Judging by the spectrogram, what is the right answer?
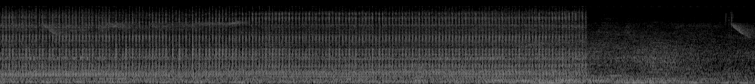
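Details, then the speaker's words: Mini air-conditioner condensate pump after a vibration-damping fix: steady, dense mechanical buzz with fast even pulsing, then a sudden drop in level; noise reduced but the pump is still noisy. "se puede escuchar el ruido realmente el ruido disminuyó bastante pero de todas maneras la bombita sigue siendo ruidosa"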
